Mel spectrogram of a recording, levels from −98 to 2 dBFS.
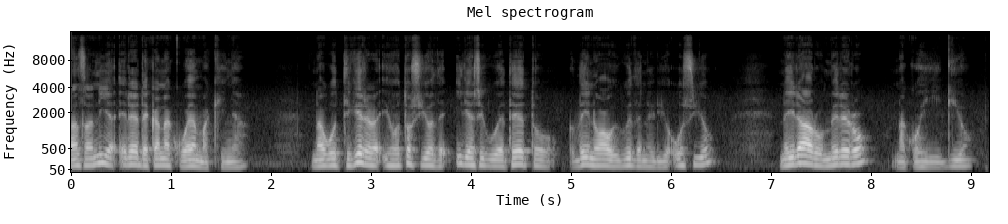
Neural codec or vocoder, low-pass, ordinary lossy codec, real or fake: none; 14.4 kHz; none; real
